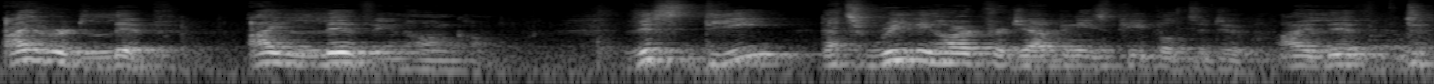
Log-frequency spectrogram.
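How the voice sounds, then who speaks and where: A man's voice: fairly high pitch, big pitch swings, measured pace, warm tone. A man teaching an English class, giving emphatic, directive instructions and barking short commands as he leads drills. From moved to Canada at age nine. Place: indoor classroom. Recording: roomy classroom, distant mic, faint noise.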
